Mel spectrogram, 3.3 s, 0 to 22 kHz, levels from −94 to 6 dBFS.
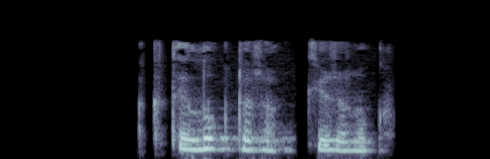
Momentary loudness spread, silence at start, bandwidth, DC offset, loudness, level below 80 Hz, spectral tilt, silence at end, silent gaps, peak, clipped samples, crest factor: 14 LU; 0.9 s; 8 kHz; under 0.1%; -20 LUFS; -60 dBFS; -5 dB/octave; 0.65 s; 0.98-1.02 s, 1.99-2.04 s; -4 dBFS; under 0.1%; 18 dB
